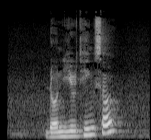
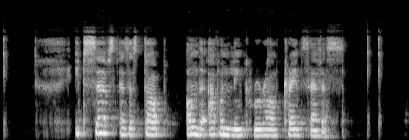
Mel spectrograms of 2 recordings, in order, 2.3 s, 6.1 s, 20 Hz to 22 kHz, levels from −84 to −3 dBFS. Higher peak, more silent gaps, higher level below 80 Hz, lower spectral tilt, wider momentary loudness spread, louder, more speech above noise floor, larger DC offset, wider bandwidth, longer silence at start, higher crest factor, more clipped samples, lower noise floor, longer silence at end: second, -8 dBFS vs 0 dBFS; neither; second, -70 dBFS vs -58 dBFS; about the same, -5 dB/octave vs -4 dB/octave; second, 8 LU vs 19 LU; second, -23 LUFS vs -14 LUFS; about the same, 26 dB vs 27 dB; neither; first, 16 kHz vs 9.4 kHz; first, 0.7 s vs 0.05 s; about the same, 18 dB vs 14 dB; neither; first, -49 dBFS vs -40 dBFS; about the same, 0.35 s vs 0.4 s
